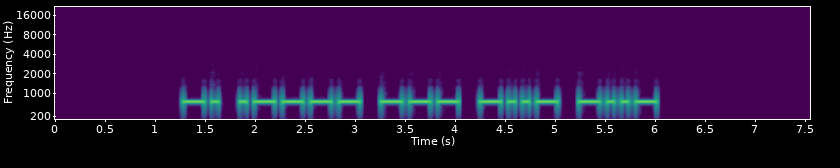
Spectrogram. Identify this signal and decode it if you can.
Morse code, heard as a keyed tone, about 20 wpm, 700 Hz. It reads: N1OXX
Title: Speed Racing - USA 1x3 Call Signs 17wpm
